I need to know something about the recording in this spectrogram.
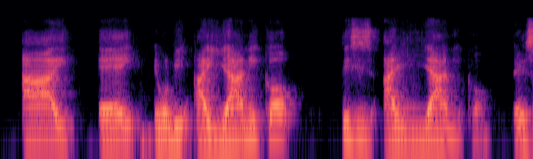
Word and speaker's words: Aglianico: You gotta put your tongue on your palate and say yeah. Aglianico. So it is silent, but if it was A, it will be Aglianico.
